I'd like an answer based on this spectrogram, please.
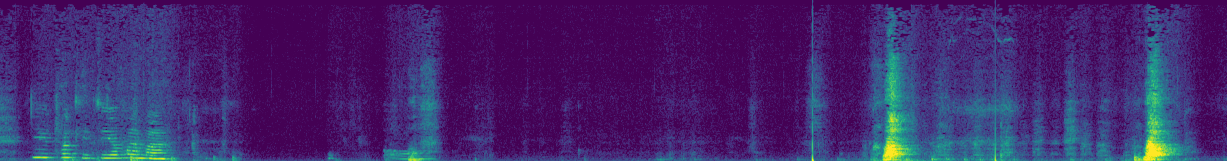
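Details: Shih Tzus indoors: a young male meets his mother after seven months apart, and she does not recognise him. People talk at the start, then after a quiet stretch come two sharp barks about three seconds apart.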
